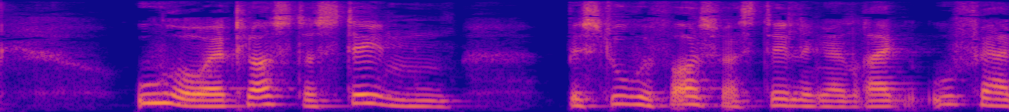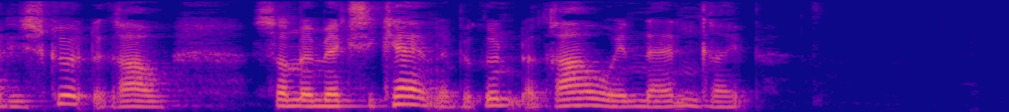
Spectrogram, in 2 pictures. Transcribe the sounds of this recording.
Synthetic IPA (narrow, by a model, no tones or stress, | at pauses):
ʔuhɒʊɐkʰlɒ̽sd̥ɐsd̥e̝̰ːnmu | b̥e̝sd̥ṵːɐfɒːsʋɑ̈ːsd̥e̝le̝ŋɐe̝nʁɑ̈ɡ̥əʔufæɐ̰d̥isɡ̥øld̥əɡ̥ʁɑ̈ʊ̰ | sɒ̽mːemeɡ̥sikʰɛ̰ːnɐnb̥e̝ɡ̥øn̰d̥æɡ̥ʁɑ̈ʊe̝nn̩ænn̩ɡ̥ʁɛ̰ːb̥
